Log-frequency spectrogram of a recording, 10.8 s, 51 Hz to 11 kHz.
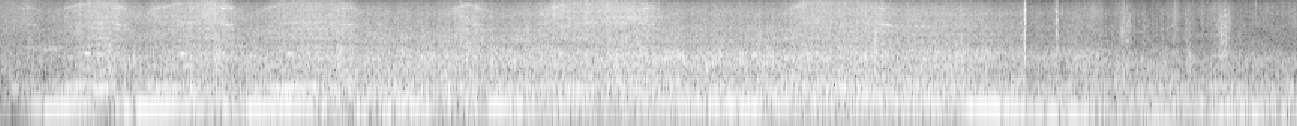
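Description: A turbocharged BMW E30 325i with an M20B25 engine drives along, its engine note rising and falling through gear changes, steady and moderately loud from inside the car.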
